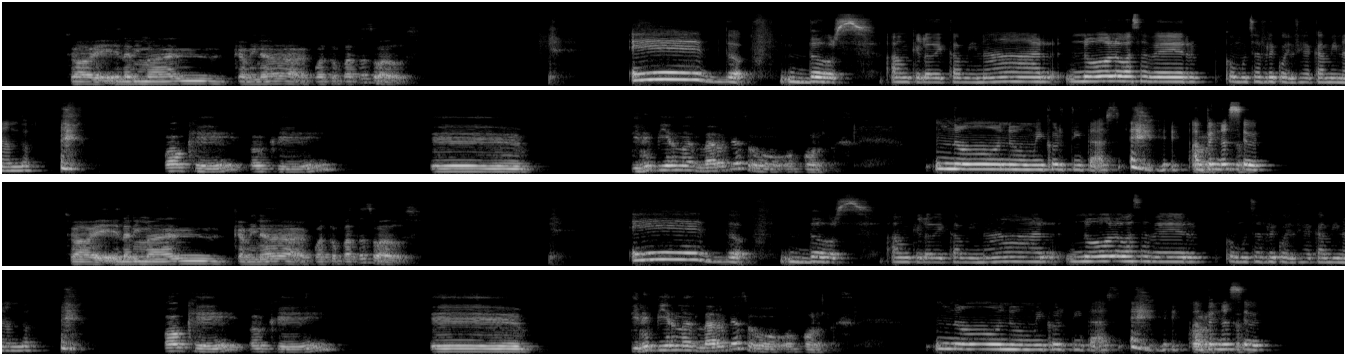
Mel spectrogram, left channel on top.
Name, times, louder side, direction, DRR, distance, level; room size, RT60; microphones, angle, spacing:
voice 1, 0.7-4.0 15.1-16.7 17.7-18.7 19.7-21.9 25.3-25.9, equal, 90° right, 0.8 m, -26 dB
voice 2, 6.3-12.0 12.2-13.7 14.0-14.2 22.8-26.0, left 4 dB, 80° left, 0.4 m, -24 dB
2.1 x 2.1 x 3.2 m
head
